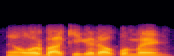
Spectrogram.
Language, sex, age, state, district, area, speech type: Hindi, male, 30-45, Madhya Pradesh, Harda, urban, conversation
